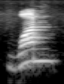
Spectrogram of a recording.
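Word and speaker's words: won: আমরা এটা সারা জীবন অনেকে ভুল করে আসছি, 95% পিপল। আমরা বলি উইন ওন ওন, এটা কিন্তু ওন হবে না, আমরা 1 2 3 বলি, এটার উচ্চারণ হবে ওয়ান ওয়ান।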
